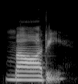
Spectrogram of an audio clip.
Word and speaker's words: Marty: Nah, it's Marty with the hard R. So I was saying it right. Marty.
